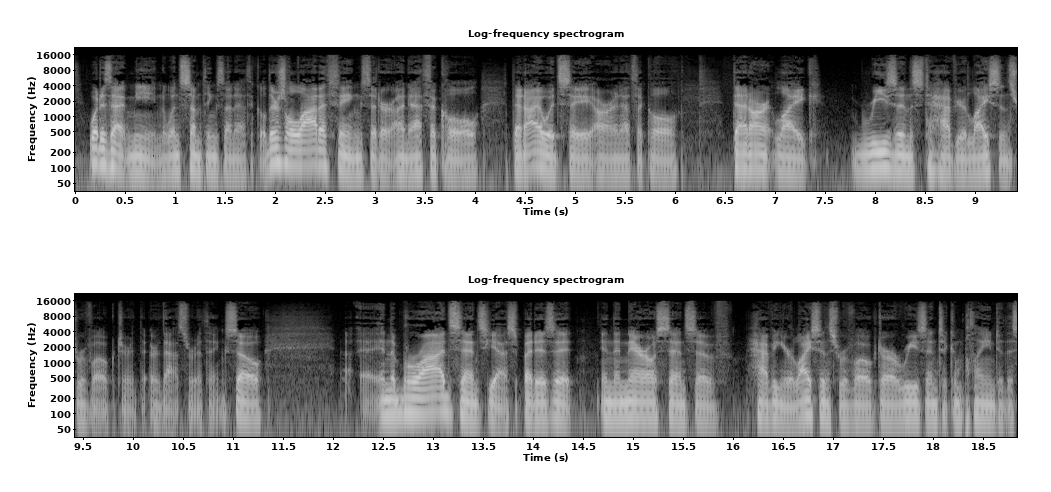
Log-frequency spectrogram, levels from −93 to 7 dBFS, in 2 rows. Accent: American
